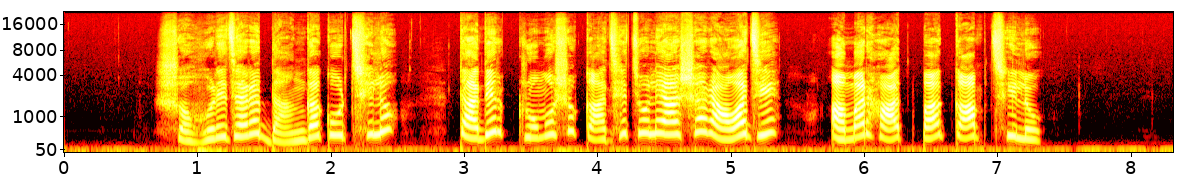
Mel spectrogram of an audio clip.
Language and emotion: Bengali, fearful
